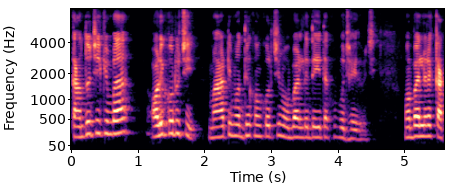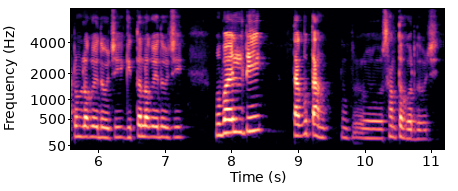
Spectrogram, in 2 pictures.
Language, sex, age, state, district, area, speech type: Odia, male, 30-45, Odisha, Kendrapara, urban, spontaneous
